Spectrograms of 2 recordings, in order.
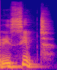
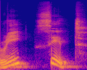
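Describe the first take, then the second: First: রিসিপ্ট with the p sounded, "ri-sipt"; common mispronunciation. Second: রিসিপ্ট with silent p, "ri... sit", high start then falling; correct pronunciation. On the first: Teacher showing what we call a receipt, mispronounced. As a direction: say রিসিপ্ট with p before t. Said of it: "রসিদের ইংরেজি আমরা বলি". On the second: Teacher answering with the right form, correctly pronounced. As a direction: split রিসিপ্ট in two, no p. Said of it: "এর সঠিক উচ্চারণ কি হবে". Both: Shown as a demonstration.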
